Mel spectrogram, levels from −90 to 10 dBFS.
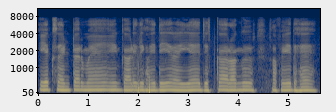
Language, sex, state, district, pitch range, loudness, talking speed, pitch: Hindi, male, Uttar Pradesh, Lalitpur, 130-140 Hz, -24 LUFS, 140 wpm, 135 Hz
